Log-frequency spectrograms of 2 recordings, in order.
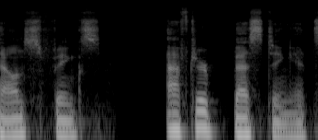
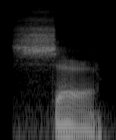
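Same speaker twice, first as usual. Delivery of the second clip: resigned, a touch quieter and lower; a hint of empty despair; hopeless resignation; 4 semitones lower, 6 dB quieter than usual. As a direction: say it like a widow with nothing left to lose. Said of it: "in the manner of a window who has nothing left to lose".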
